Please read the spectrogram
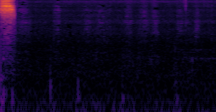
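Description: Chisel-tip dry-erase marker writing a word on a whiteboard: faint scratching strokes of the felt tip across the board.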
